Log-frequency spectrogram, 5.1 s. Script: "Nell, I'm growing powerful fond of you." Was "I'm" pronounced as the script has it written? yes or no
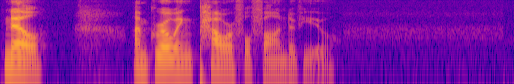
yes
